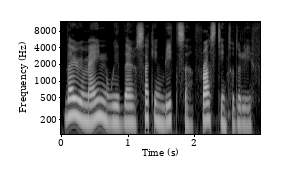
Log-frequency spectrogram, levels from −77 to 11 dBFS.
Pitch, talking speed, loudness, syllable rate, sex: 190 Hz, 200 wpm, -21 LUFS, 4.7 syllables/s, female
